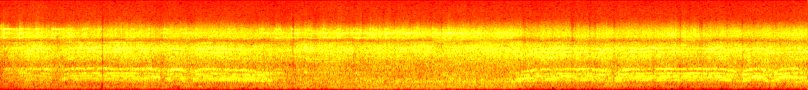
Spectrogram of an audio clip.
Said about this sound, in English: The train was coming closer. I could hear its bell ringing and the cry of its whistle.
